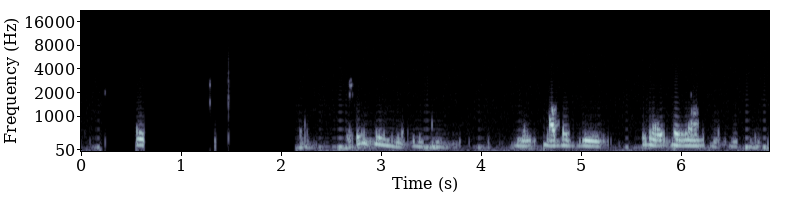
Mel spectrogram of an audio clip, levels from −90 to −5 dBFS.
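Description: A speech recording from a call, with echo-canceller faults throughout. From 0.00 to 0.18 s the background is gated by the echo canceller, dropping about 17 dB, a visible notch in the noise floor on the waveform. From 0.46 s to the end, speech is suppressed in double talk, with the voice repeatedly ducked by roughly 40 dB for around five seconds in all, likely because the canceller mistook it for loudspeaker echo. The spectrogram shows the speech bands, which stop at 8 kHz, fading or breaking into gaps. The other side's voice leaks through at 1.45–1.50, 2.30–2.90, 3.79–4.56, 5.21–5.46 and 6.42–6.73 s, roughly 20 to 40 dB below the talker, likely residual echo the canceller failed to remove, seen as faint, separate harmonic traces.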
